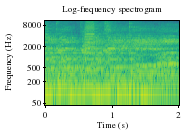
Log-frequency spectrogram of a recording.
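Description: Choir singing with an orchestra in a musical-theatre score, loud and sustained over a steady low bass.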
